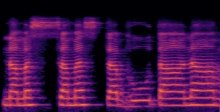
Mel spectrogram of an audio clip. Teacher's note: Visarga when it is followed by Sakaraha. Again, in this case, we do not pronounce the complete Visarga.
